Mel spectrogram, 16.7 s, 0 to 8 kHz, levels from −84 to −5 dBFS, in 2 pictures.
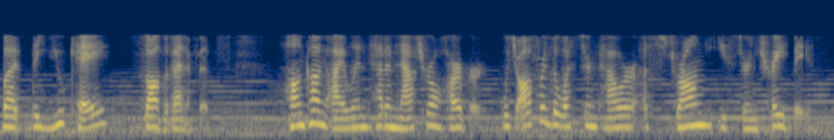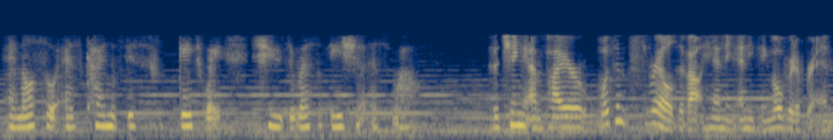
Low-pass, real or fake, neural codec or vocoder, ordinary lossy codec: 7.2 kHz; real; none; AAC, 16 kbps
